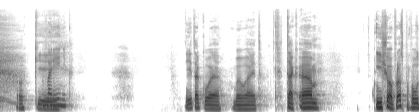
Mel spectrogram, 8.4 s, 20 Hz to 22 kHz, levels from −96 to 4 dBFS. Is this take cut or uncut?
uncut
